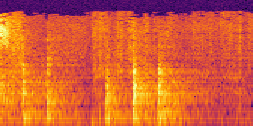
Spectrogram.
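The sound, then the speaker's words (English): A spoon scrapes and taps against small metal loaf pans as a thick, still-hot mixture is scooped in: about five quick knocks in an uneven rhythm, with no talking. “so I am transferring the mixture while it's still nice and hot into these little loaf pans.”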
